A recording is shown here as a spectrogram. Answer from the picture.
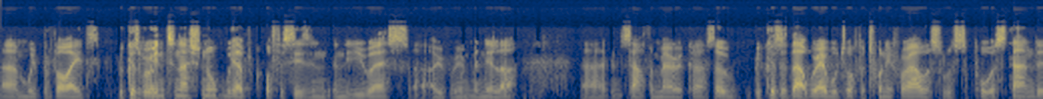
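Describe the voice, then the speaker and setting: A man talks at a very fast pace with a fairly low pitch. His intonation is monotone and flat, yet his loudness swings widely. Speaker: software consultant. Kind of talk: presentation.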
